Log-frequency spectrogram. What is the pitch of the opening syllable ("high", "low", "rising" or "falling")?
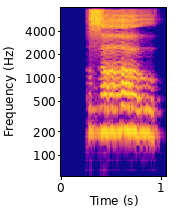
high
